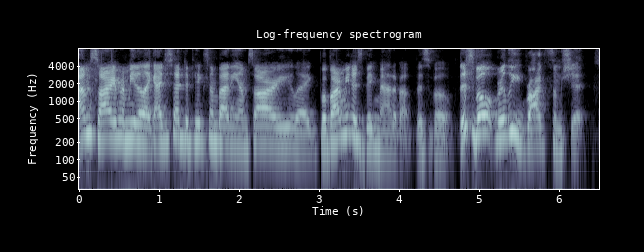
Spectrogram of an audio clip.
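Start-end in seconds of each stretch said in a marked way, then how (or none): 0.0-2.7 insincere, unapologetic tone, not genuinely sorry. Retelling a scene where Kenzie apologizes to Parmita: imitating Kenzie's insincere apology. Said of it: "she doesn't really sound sorry".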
